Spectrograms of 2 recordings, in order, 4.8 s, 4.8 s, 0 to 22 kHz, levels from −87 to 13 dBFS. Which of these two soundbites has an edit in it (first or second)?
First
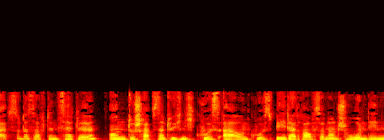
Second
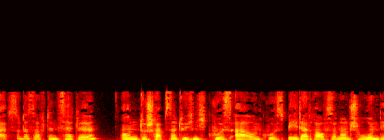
first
